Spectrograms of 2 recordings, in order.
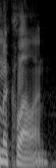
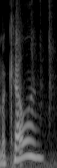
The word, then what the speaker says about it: McKellen: Mine right now is, I don't know why Shakespeare showed up just now, but I remember it's Ian McClellan.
